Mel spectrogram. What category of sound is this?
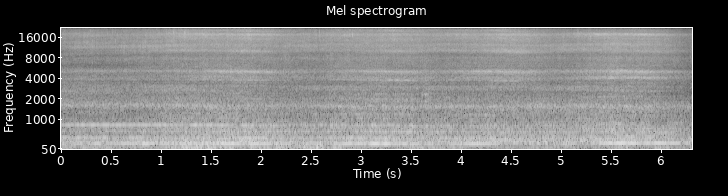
Sound effects > Vehicles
